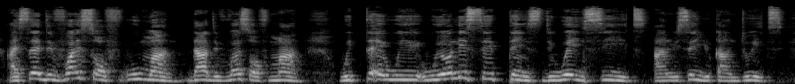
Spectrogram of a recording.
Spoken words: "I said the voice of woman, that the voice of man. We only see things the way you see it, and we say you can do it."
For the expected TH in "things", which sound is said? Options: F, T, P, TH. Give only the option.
T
